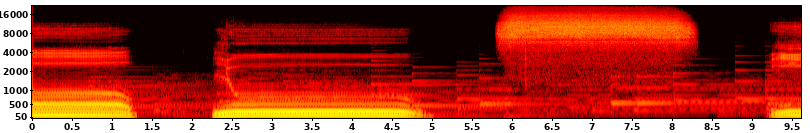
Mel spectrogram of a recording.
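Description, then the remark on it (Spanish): A voice draws out a long, steady hissing 'sss' for over two seconds, vocalizing the letter S of the esoteric name of Kundalini letter by letter, bracketed by sustained chanted vowel tones before and after, all fairly loud. “La S es como un silbido dulce y apacible.”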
